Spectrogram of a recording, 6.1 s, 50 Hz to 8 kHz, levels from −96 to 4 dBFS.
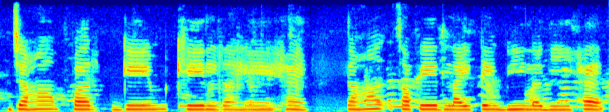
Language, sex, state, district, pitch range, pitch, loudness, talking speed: Hindi, female, Madhya Pradesh, Bhopal, 260-275 Hz, 270 Hz, -16 LUFS, 120 wpm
